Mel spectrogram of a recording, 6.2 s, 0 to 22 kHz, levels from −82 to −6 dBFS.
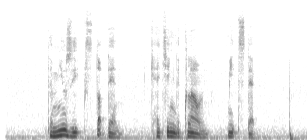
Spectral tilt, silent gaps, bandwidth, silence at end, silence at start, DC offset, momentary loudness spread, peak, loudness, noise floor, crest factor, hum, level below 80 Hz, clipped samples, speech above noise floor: -7 dB/octave; none; 15.5 kHz; 0.1 s; 0.95 s; under 0.1%; 19 LU; -20 dBFS; -35 LUFS; -59 dBFS; 18 dB; none; -58 dBFS; under 0.1%; 25 dB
